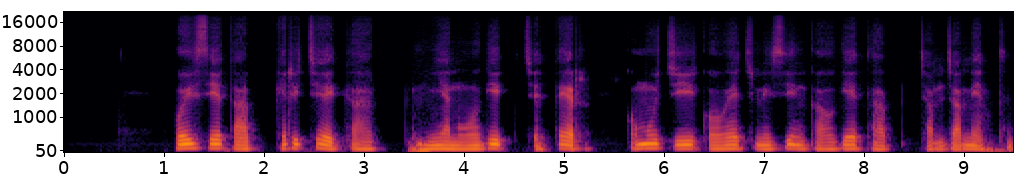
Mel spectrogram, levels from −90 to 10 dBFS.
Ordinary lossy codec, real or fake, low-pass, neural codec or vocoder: none; fake; 19.8 kHz; autoencoder, 48 kHz, 32 numbers a frame, DAC-VAE, trained on Japanese speech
